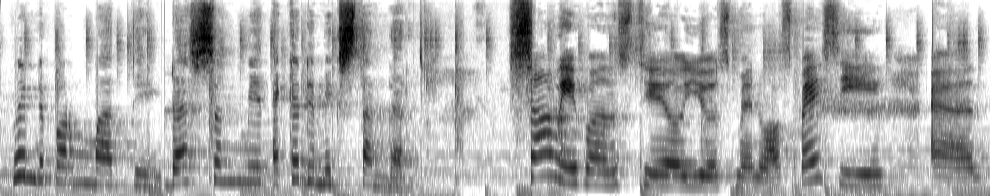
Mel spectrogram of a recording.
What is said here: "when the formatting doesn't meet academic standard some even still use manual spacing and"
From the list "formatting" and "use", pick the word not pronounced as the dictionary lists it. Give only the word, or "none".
formatting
